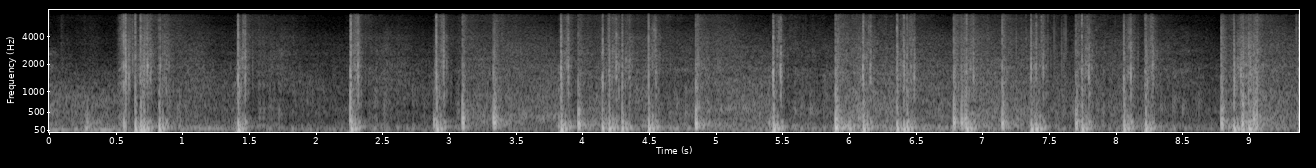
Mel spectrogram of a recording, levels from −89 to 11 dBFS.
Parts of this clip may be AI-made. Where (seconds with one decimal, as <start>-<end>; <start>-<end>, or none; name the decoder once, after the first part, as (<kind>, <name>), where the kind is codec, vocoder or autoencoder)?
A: 0.0-5.1 (codec, DAC); 6.5-7.4; 8.0-9.4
